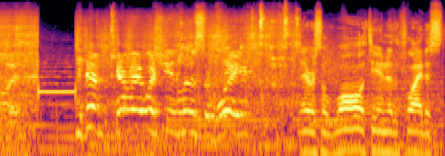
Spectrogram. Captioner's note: beep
